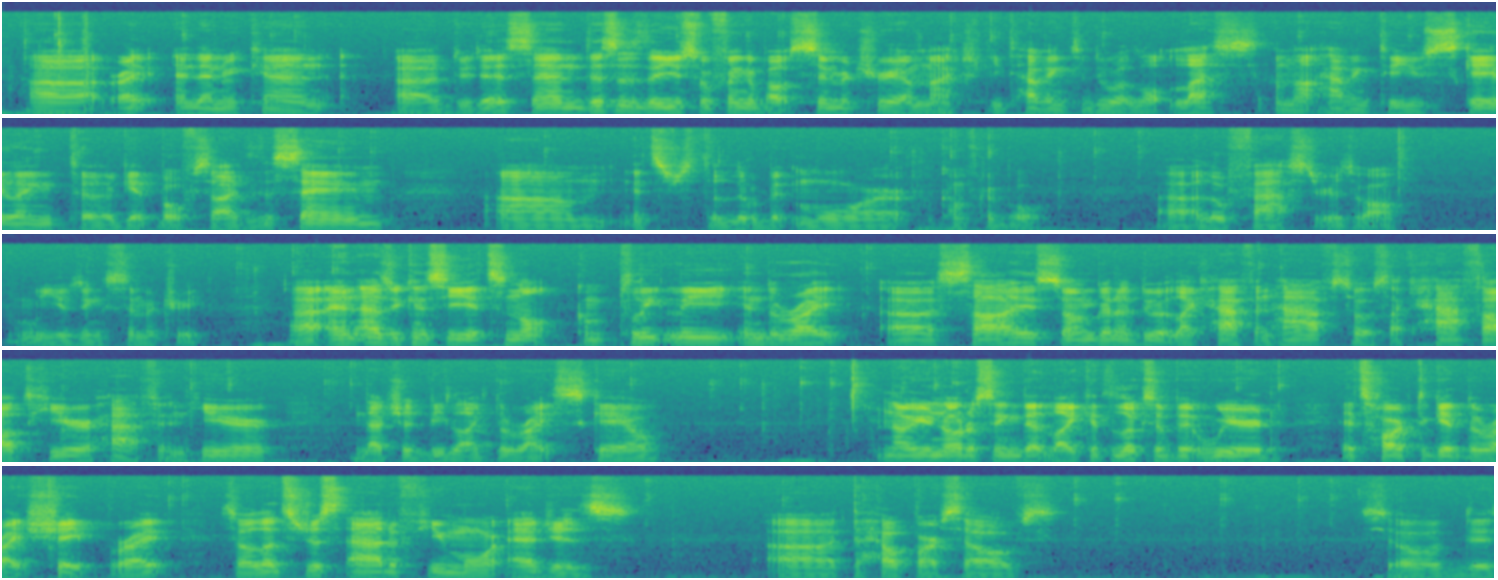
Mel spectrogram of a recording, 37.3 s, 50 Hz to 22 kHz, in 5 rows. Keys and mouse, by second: 0.1 q, 0.3 right click, 2.0 w, 2.5 click, 3.7 click, 4.9 alt+middle click, 5.5 click, 6.9 click, 9.2 click, 10.2 click, 12.3 alt+middle click, 12.9 click, 16.4 alt+middle click, 18.7 click, 20.2 click, 21.4 click, 23.4 alt+middle click, 24.1 click, 26.0 click, 26.4 alt+right click, 27.0 alt+middle click, 27.2 alt+right click, 28.7 alt+middle click, 30.7 click, 32.4 click, 33.8 click, 34.5 q, 34.7 right click, 36.2 q, 36.4 click, 36.7 w.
